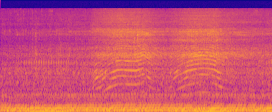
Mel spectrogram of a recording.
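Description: UAZ off-road vehicle's engine idling steadily.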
